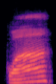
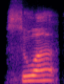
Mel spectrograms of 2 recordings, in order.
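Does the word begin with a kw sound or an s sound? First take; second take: kw sound; s sound. First: The word begins with a kw sound. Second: The word begins with an s sound. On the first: The speaker calls it right. "No, it's the qua sound" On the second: The speaker calls it wrong. "the C is not an S sound. So some people might look at it and say"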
